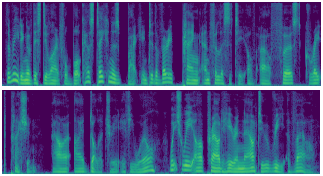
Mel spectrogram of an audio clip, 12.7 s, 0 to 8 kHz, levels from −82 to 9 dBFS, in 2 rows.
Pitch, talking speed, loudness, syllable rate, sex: 115 Hz, 160 wpm, -20 LUFS, 4.5 syllables/s, male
